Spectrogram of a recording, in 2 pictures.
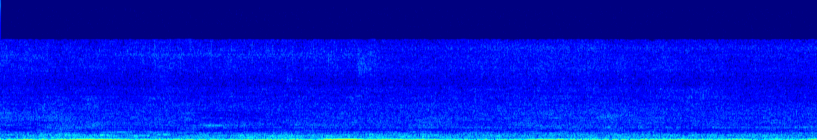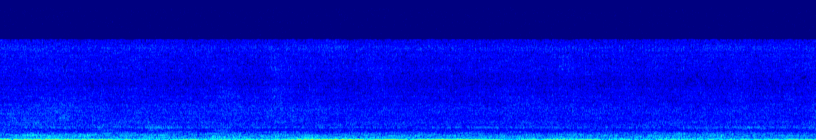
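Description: A low, uneven rumble that swells and fades, loudest about two seconds in and again around six seconds.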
